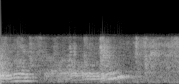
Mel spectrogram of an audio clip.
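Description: A person's voice, low and indistinct: two short murmured or hummed sounds, the second with a gliding pitch, in a small room.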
